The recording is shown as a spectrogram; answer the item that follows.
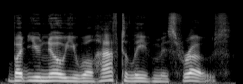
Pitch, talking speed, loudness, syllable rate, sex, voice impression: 155 Hz, 245 wpm, -18 LUFS, 5.0 syllables/s, female, feminine, adult-like, tensed, powerful, bright, fluent, intellectual, friendly, unique, lively, kind, slightly intense, light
